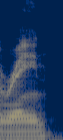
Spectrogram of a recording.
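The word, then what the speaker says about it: Raine: say her last name I think it's Lana rain it looks like rain with an e mm-hmm which is confusing because in that or just rain but anyways yeah so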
